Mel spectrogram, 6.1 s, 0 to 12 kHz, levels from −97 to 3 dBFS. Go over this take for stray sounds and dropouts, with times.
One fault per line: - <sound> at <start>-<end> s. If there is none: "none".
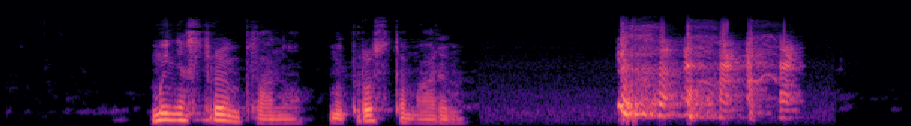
- throat clearing at 4.1-5.4 s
